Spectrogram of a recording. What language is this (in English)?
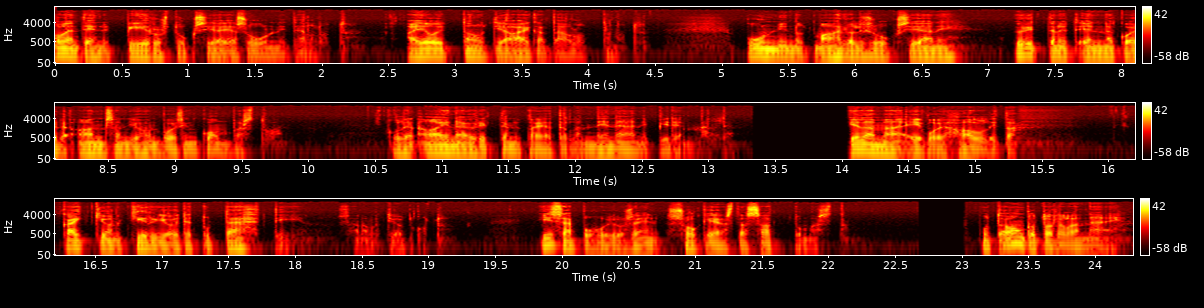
Finnish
